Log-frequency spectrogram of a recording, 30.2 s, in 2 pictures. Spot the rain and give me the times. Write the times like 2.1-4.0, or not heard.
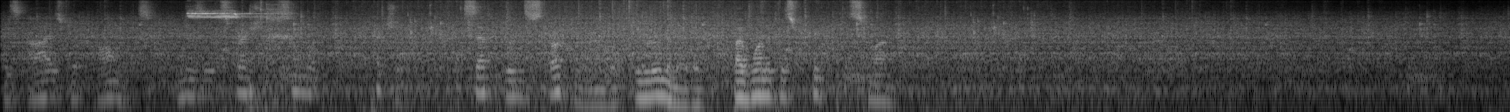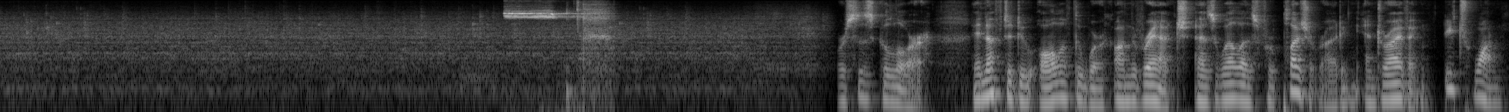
0.0-23.4.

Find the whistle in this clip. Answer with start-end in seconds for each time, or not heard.
1.9-3.0, 20.1-21.2.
